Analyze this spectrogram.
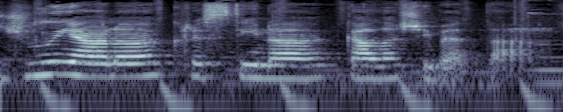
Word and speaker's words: Giuliana Cristina Calascibetta: The way you pronounce my name is Giuliana Cristina Galashibeta.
